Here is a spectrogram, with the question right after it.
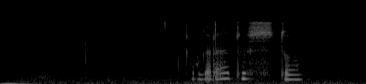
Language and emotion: Russian, sad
